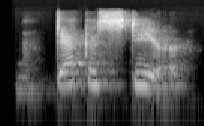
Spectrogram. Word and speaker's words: decastere: Decastere. Are there any alternate pronunciations?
